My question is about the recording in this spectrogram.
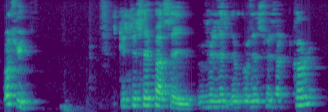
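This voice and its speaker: A man's voice: on the high side, expressive, a little slow. Hesitant man in an echoey room. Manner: hesitant, repetitive, many fillers. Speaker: narrator and police officer. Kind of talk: amateur reenactment of police patrol.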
